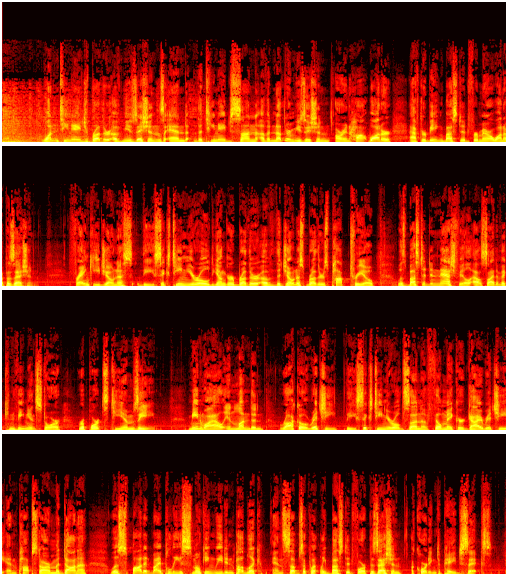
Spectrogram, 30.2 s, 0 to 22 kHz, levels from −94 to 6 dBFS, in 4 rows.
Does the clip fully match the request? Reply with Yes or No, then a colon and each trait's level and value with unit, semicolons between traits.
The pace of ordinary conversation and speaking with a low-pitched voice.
No: average, 155 wpm; medium, 155 Hz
